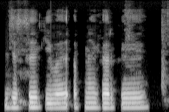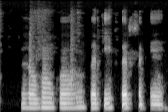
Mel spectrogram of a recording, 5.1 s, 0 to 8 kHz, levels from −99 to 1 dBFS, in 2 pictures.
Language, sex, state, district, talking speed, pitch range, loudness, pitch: Hindi, male, Uttar Pradesh, Hamirpur, 130 wpm, 120-130 Hz, -20 LUFS, 125 Hz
